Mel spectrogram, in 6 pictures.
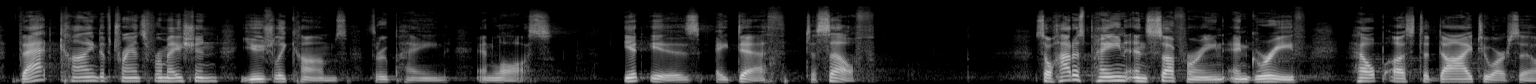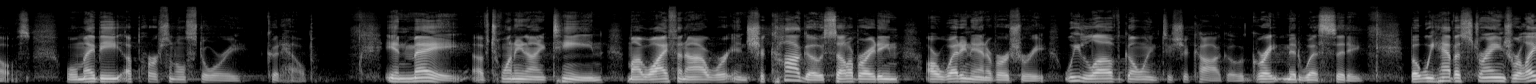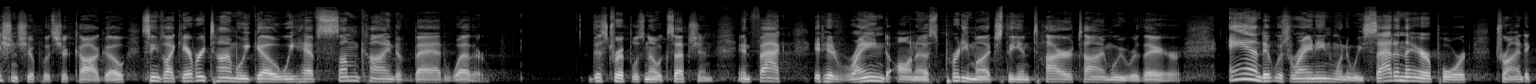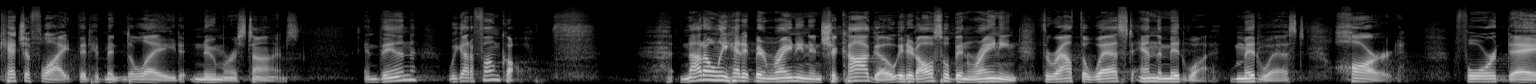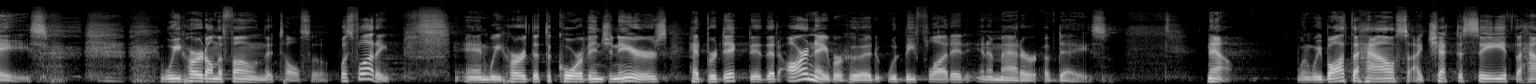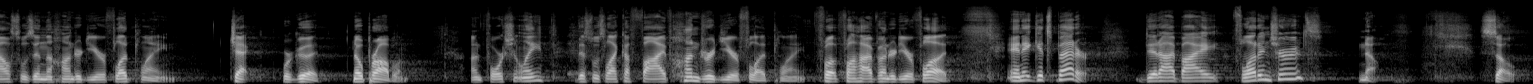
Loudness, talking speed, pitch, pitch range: -20 LUFS, 145 wpm, 130 Hz, 115-155 Hz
